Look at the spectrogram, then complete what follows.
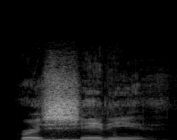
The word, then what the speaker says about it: Rashidian: I have Amir Rash- pronounce that for me, Rashidian. Rashidian, and I told Yeah.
